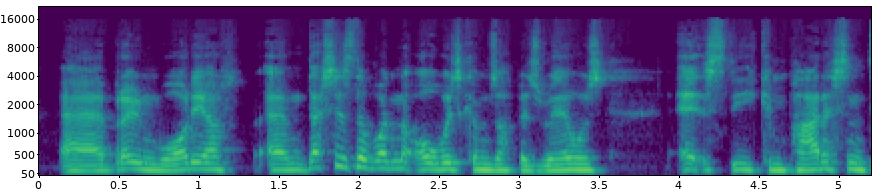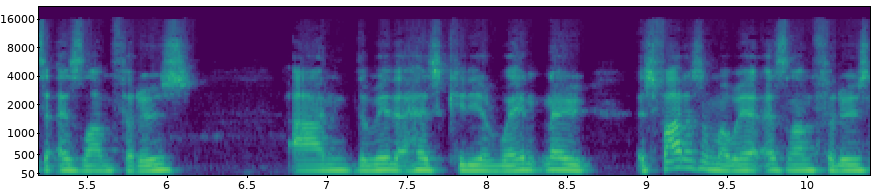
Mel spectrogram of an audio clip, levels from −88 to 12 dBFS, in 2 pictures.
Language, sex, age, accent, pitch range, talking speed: English, male, 20-39, British, 125-140 Hz, 210 wpm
